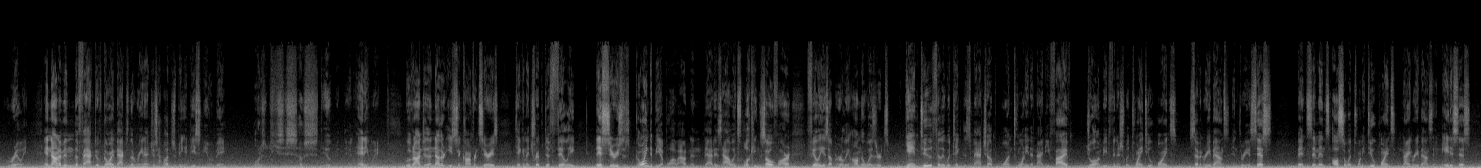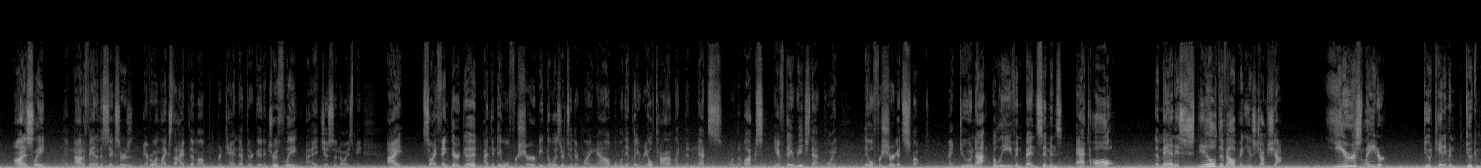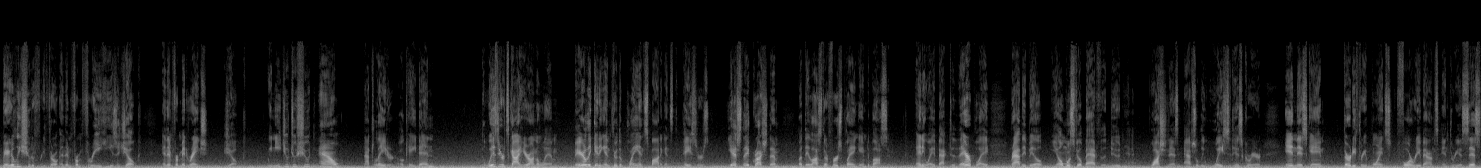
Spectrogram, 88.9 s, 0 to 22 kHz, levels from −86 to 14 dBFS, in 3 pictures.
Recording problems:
low rumble; noticeable; throughout; 10 dB below the speech

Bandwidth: 16.5 kHz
